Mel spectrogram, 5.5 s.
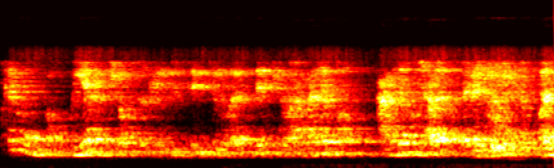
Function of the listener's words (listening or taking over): taking over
